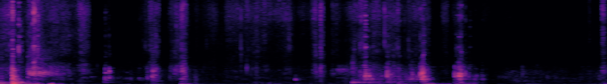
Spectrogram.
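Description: Handling noise as a plastic threaded adapter is screwed by hand onto a brass flush push valve lying on bubble wrap: irregular crinkles of the bubble wrap and small clicks of the fittings, stopping shortly before the end.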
